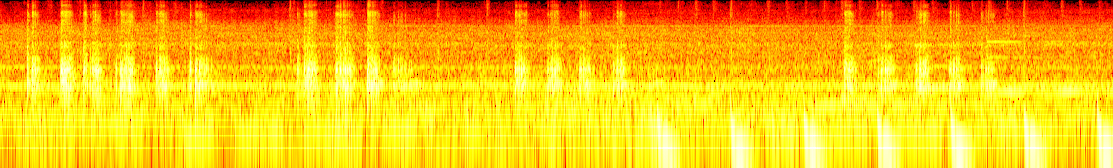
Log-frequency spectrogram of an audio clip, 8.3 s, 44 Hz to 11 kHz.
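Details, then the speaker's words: Tamron 70-200mm lens shaken by hand with the mic pointed at it: quick bursts of light clicking rattle, about four a second, as something inside has come loose. Owner suspects the VC image stabilization; not confirmed. "Something is like loose down here, so I'm going to test this and hopefully it still works."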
